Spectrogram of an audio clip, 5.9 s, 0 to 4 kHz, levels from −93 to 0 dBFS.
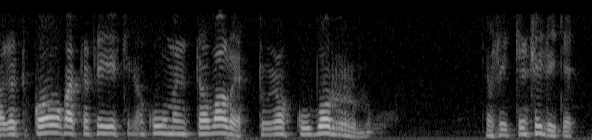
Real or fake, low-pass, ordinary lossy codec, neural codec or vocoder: real; 3.6 kHz; none; none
